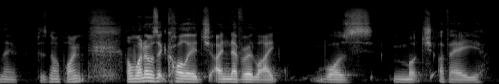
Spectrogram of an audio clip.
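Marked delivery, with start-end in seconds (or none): 0.0-0.9 put-on tearful, crying voice, quieter. Retelling calling mum and dad after being cut: imitating own past crying. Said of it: "and just crying, going".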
